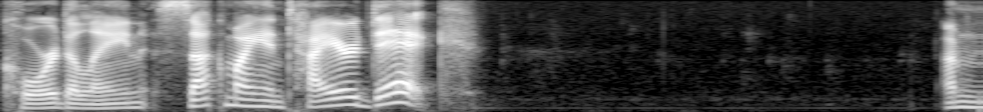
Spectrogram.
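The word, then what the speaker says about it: Coeur d'Alene: comes in like that is the problem it's pronounced cor delain suck my entire dick I'm not doing it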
